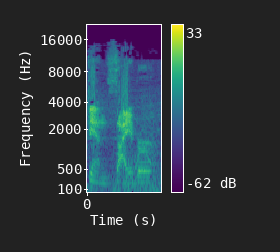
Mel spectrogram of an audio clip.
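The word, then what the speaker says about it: Danzaiver: for the wrath of Dan xaver I believe that is pronounced Dan zyber oh I'm sorry all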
